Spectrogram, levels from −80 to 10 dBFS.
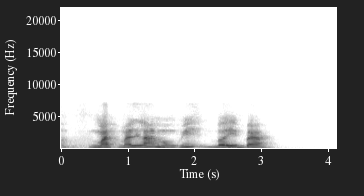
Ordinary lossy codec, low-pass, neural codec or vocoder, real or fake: Opus, 32 kbps; 7.2 kHz; codec, 16 kHz, about 1 kbps, DyCAST, with the encoder's durations; fake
